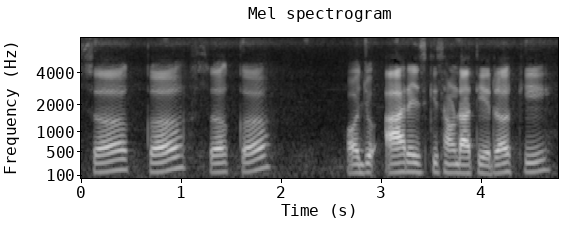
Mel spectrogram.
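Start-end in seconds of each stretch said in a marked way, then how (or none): 0.0-1.9 स क drawn out very slowly as separate sounds; slow phonics for स क; sounding out slowly. Shown as a demonstration. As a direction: stretch क, then स क. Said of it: "इसे हम क पढ़ रहे हैं".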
